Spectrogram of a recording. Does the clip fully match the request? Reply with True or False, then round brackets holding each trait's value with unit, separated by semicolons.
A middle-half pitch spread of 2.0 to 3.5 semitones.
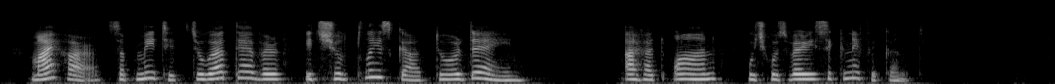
True (2.8 semitones)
